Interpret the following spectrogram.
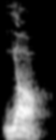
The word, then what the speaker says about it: yo: is I now again here I pronounced Joe but some other people pronounce y'all so whichever you prefer or you feel it's not right or wrong some part of world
